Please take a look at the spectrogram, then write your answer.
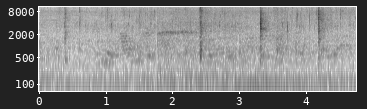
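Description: Batter cakes fry in a giant pan at a Saigon street-food stall, a steady close sizzle with occasional sharp scrapes or clinks of a utensil, and a voice talks faintly in the background.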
